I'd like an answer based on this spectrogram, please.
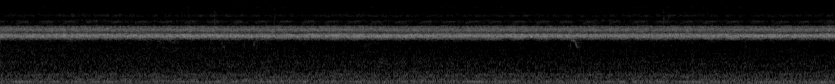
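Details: Grass insects calling through an early autumn night, a constant high-pitched buzzing trill from many insects blending into one steady wall of sound, faint low hum beneath.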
